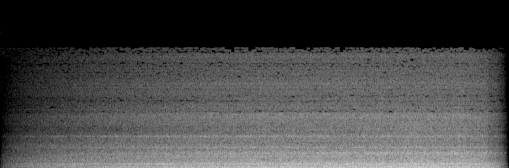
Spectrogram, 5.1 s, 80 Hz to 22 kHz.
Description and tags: STECZYCKI Ronan 2016 2017 Gust
I recorded the sound of a breeze, and began by added a fade-in. I then tried to amplified the sound without it being to loud, added a reverberation effect and lowered the speed a little. I cut the end of it and repeat it to extend the effect. I tried to make it sound like what was a simple breeze is in fact a wind gust.
Typologie : X
Morphologie : son tonique
Timbre harmonique: terne
Grain: rugueux
Allure: non
Dynamique: violente mais graduelle
Profil mélodique: glissantes
wind, breeze, gust, blow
